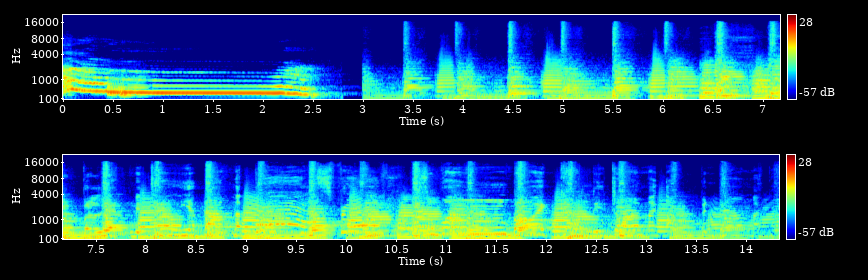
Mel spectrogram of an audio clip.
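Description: A single drawn-out dog howl, loud and close, sliding down in pitch and then holding steady for about two seconds before upbeat music with a driving beat takes over.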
